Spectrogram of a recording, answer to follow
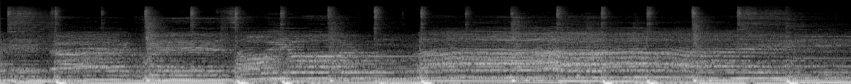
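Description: Live indie rock band playing through a venue PA: an electric guitar, a bass and a drum kit, with singing over them and a drum hit every second or so.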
